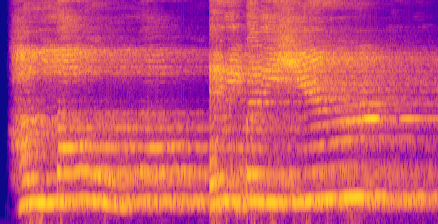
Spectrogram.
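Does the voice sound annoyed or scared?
scared. The voice sounds scared and unsure.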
